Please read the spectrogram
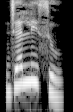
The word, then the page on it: ಜಲಸ: jalasa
